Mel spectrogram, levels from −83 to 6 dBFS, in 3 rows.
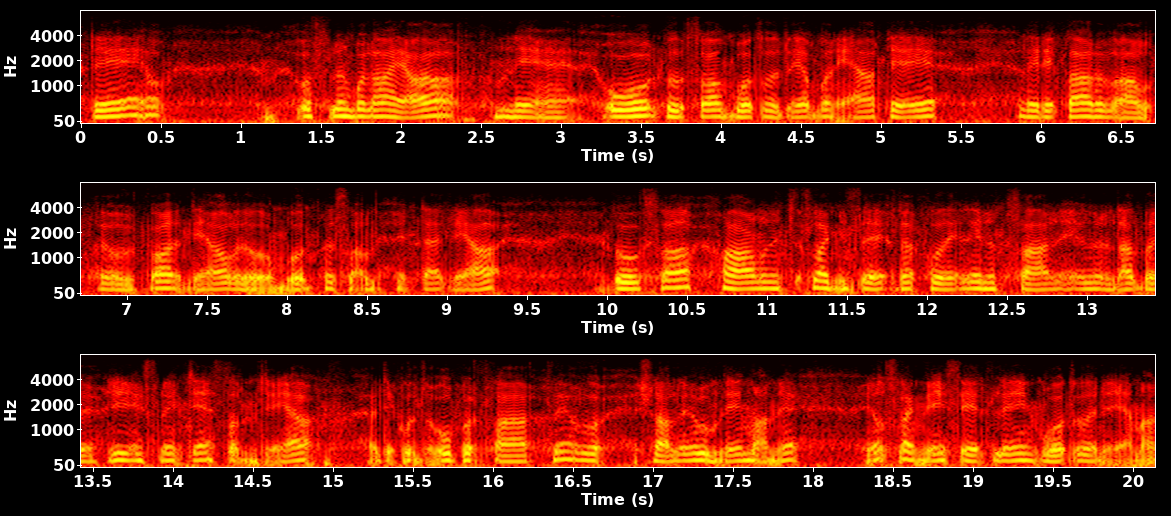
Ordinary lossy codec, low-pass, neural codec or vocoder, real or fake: Opus, 16 kbps; 7.2 kHz; autoencoder, 22.05 kHz, a latent of 192 numbers a frame, VITS, trained on many speakers; fake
